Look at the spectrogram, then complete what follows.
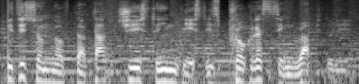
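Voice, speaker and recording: An actor playing a proud, assured Japanese imperial war narrator, giving a formal, measured video game briefing. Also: male voice, mid-range voice, animated, close to an everyday voice. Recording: loud music over the voice. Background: loud music.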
